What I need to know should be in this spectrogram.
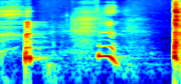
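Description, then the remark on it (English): A person who has been sick coughs: two sharp, harsh coughs about a second and a half apart, with a short voiced, throaty sound between them and quiet pauses around. “I'm still like coughing.”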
